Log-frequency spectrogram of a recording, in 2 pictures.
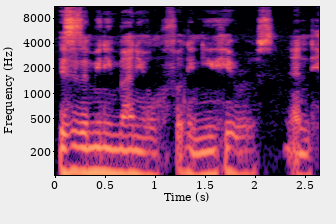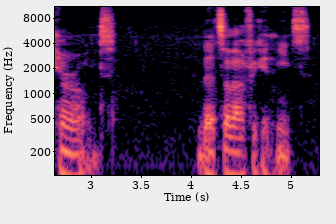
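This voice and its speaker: A man from Zambia reading a book aloud and commenting on it, halting often with fillers and self-corrections. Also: on the low side, little pitch movement, gravelly, dark tone, slightly rough.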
